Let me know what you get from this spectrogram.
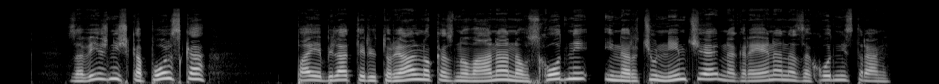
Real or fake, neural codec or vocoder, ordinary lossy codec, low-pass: real; none; none; 14.4 kHz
